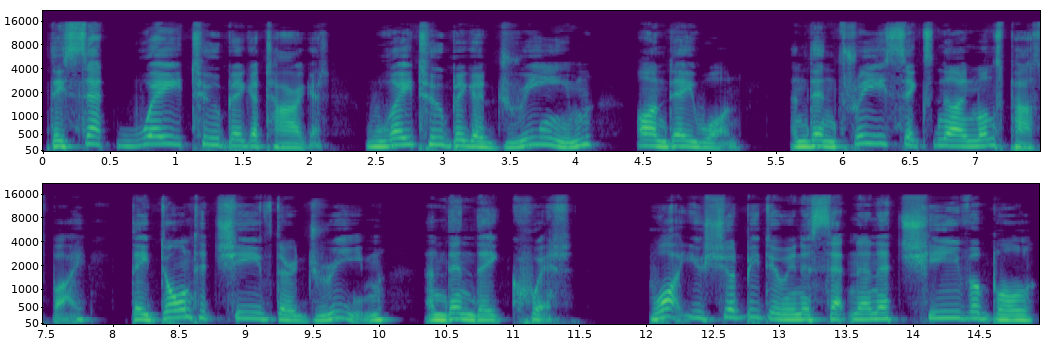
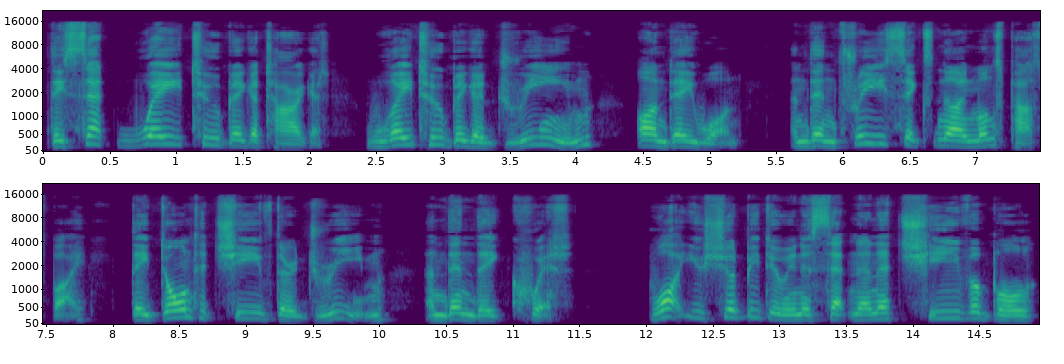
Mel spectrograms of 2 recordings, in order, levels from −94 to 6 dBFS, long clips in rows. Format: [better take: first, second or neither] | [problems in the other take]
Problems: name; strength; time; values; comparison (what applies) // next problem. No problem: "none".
first | thin; somewhat; fading below 300 Hz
